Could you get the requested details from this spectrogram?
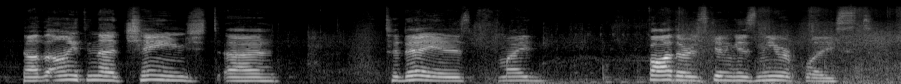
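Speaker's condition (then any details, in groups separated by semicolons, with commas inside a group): Cerebral palsy; wheelchair user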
